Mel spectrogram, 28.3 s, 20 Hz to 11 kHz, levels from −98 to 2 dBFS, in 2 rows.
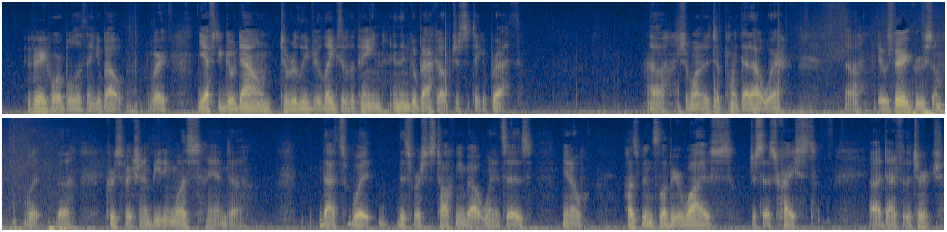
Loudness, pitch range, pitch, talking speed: -35 LUFS, 85-100 Hz, 90 Hz, 155 wpm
